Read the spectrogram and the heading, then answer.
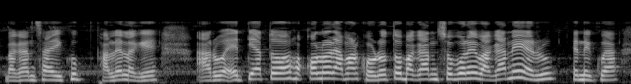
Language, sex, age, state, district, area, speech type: Assamese, female, 30-45, Assam, Nalbari, rural, spontaneous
